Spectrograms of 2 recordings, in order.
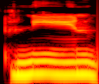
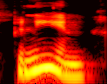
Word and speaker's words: Pnin: I listened to an entire podcast where at the beginning, this woman was like, "I know it's supposed to be pronounced Pnin, but in my mind, I always said Pnin, so I'm just going to keep saying Pnin through the whole thing."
